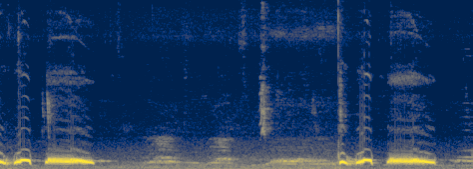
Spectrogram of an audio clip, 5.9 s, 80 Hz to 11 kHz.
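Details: Male spotted dove calling a female, used as a bird-luring call: two short rising-falling hooting notes, then a long steady coo near 600–700. A fainter answering coo follows. The whole phrase repeats after about four seconds.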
